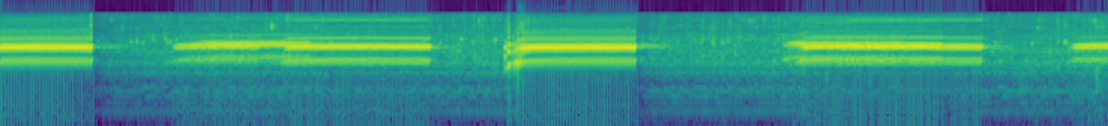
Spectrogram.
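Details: At night, a tree frog calls at very close range: a run of about five loud, nasal, buzzy trills in seven seconds, each near a second long, separated by short gaps of background hiss, one beginning with an upward swoop.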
